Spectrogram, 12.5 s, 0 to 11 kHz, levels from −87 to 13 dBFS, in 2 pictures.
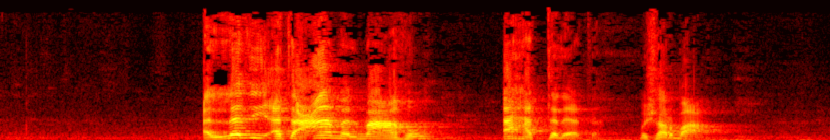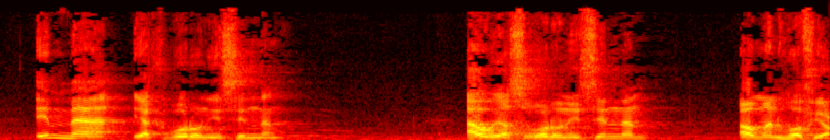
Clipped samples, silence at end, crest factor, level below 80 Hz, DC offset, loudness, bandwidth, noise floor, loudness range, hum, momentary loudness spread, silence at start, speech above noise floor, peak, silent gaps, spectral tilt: under 0.1%; 0 s; 18 dB; -50 dBFS; under 0.1%; -16 LUFS; 11 kHz; -51 dBFS; 6 LU; none; 14 LU; 1.55 s; 34 dB; -2 dBFS; none; -3.5 dB/octave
